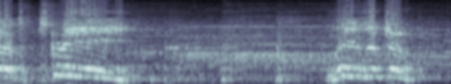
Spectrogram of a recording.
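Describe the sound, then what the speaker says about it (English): A stadium crowd at a Delaware State University marching band show screams and cheers loudly in two big surges, with an amplified voice leading them between the bursts. "Everybody, anybody, now let's scream!"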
